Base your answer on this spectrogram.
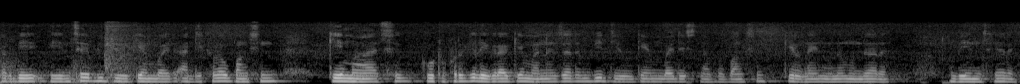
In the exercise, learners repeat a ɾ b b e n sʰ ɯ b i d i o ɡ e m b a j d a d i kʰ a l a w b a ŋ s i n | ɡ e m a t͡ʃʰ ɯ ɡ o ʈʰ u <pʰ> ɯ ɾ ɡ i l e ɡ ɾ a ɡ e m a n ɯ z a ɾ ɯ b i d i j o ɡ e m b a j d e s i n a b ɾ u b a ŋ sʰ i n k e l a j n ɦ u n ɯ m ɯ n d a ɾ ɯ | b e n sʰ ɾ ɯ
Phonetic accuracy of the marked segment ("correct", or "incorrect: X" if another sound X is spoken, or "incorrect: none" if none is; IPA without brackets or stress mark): correct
